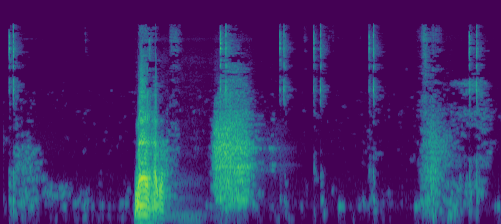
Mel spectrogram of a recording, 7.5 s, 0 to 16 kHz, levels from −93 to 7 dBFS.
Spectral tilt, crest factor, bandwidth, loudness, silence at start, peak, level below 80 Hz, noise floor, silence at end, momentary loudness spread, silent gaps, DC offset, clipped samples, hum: -4.5 dB/octave; 22 dB; 11.5 kHz; -16 LUFS; 2 s; 0 dBFS; -56 dBFS; -71 dBFS; 0.35 s; 26 LU; none; under 0.1%; under 0.1%; none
